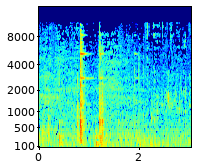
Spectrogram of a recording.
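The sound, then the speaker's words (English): Two bright glassy clinks ring out in quick succession, followed by a soft, steady trickle of liquid being poured into a glass. No one speaks. “You pour me a drink.”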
